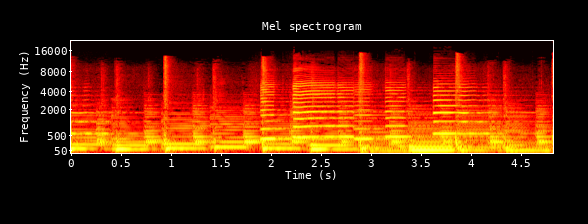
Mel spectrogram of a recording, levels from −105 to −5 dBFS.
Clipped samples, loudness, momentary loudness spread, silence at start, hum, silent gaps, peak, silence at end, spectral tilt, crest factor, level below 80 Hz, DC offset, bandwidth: under 0.1%; -28 LUFS; 9 LU; 0 s; none; none; -10 dBFS; 0 s; -5 dB/octave; 18 dB; -36 dBFS; under 0.1%; 16 kHz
